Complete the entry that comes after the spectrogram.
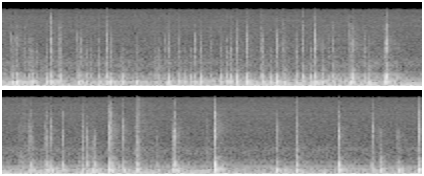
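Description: Long painted fingernails of both hands tap rapidly across a large, flat, solid dark laminated wooden tabletop. The taps come in a dense, steady patter, each a short dull knock with a low woody body and a faint sharp click on top, dying away almost at once.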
